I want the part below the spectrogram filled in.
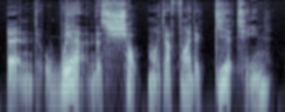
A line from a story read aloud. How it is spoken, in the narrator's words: He sneers at the girl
